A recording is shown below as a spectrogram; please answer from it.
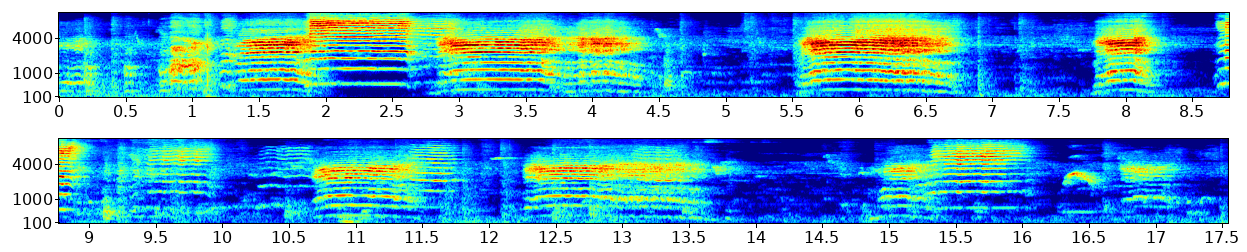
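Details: Kid goats receiving iron shots cry out in a long series of urgent bleats, some clustered close together, others spaced a second or two apart, rising and falling in pitch and strength.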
